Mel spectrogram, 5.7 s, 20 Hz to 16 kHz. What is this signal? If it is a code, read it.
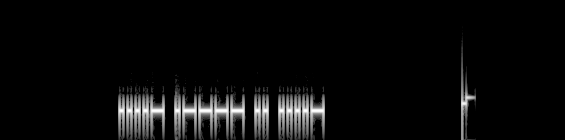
Morse code, heard as a keyed tone, about 30 wpm, 700 Hz. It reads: 41I4
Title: Four Challenging Letter-Number Combinations 30wpm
